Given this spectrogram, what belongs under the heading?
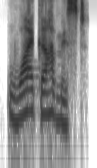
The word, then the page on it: Wykehamist: Indian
